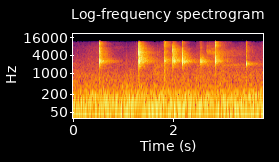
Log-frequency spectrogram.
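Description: A series of sharp finger snaps, about eight in loose, uneven rhythm, each a crisp bright click with a short ring, heard alone over a faint low hum.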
